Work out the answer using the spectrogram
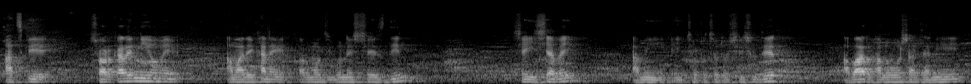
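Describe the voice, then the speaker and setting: A middle-aged man, a schoolteacher, giving earnest, halting farewell remarks in short repeated phrases. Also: fairly low pitch. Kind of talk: impromptu farewell remarks to a reporter. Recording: echoey, noisy on-location recording.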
